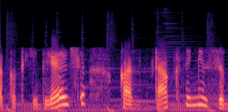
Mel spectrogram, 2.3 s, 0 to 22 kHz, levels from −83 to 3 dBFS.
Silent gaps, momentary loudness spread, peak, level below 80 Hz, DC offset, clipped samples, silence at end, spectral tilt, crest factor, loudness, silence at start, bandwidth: none; 10 LU; -2 dBFS; -42 dBFS; under 0.1%; under 0.1%; 0 s; -7 dB/octave; 18 dB; -19 LUFS; 0 s; 13 kHz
